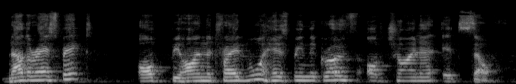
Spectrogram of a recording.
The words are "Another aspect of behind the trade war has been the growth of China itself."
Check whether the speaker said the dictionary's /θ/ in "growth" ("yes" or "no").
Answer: yes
